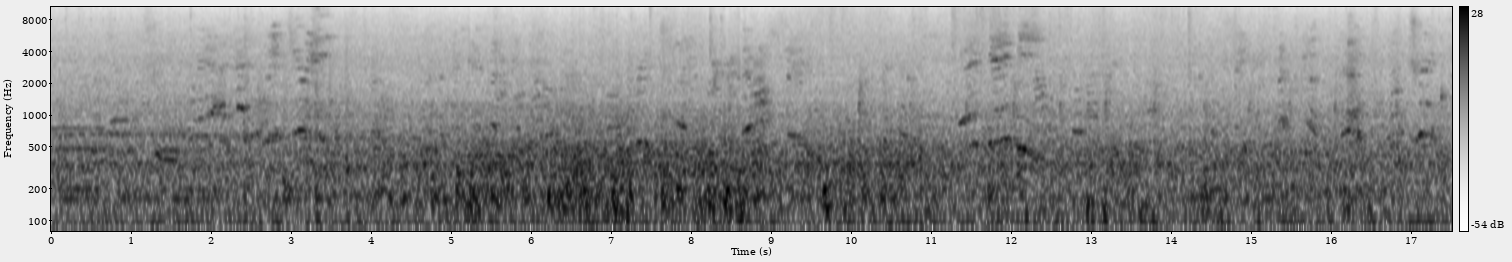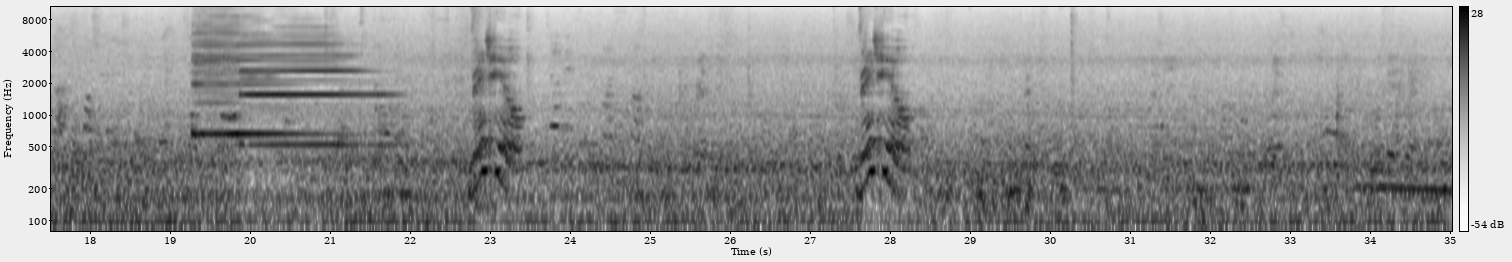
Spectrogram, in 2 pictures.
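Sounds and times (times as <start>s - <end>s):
train wheels rumbling on track: 0.0s - 35.0s
two-note descending chime: 19.3s - 22.0s.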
